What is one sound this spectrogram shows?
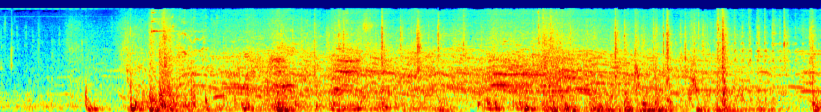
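A crowd of men shouts and cheers loudly.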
